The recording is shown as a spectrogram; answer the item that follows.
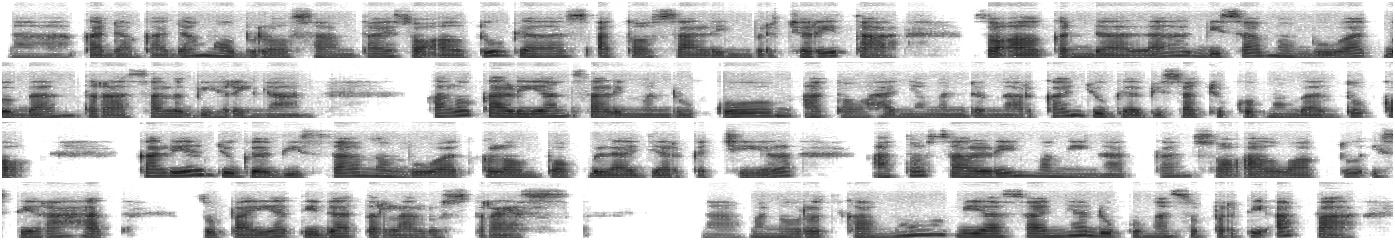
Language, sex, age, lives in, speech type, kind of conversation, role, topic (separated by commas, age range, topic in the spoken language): Indonesian, female, 40-44, Indonesia, read, expert-assistant, expert, Bagaimana cara mengelola waktu antara sekolah dan aktivitas lain?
